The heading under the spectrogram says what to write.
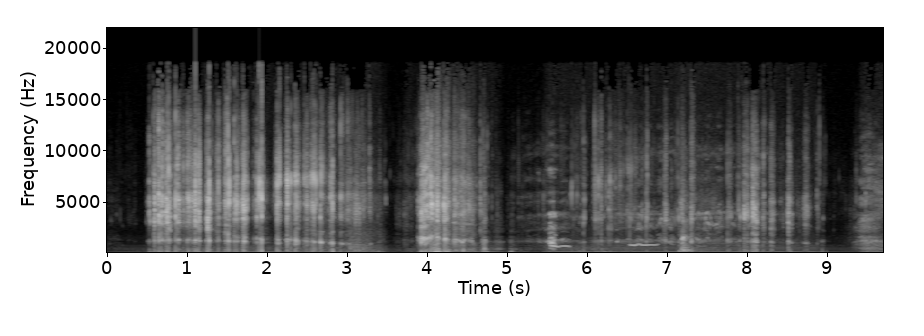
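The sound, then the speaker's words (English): Loud crunching and chewing of raw celery, with bursts of sharp, wet crackles and brief pauses between bites, plus a faint squeaky noise in the middle. “Celery takes more calories to chew.”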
